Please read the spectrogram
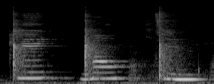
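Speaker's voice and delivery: « Clémentine » découpé très lentement en « Clé-men-tine »; syllabes détachées. Shown as a demonstration. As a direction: frapper chaque syllabe de « Clémentine », plus haut et plus fort. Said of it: "trois syllabes". (« Clémentine » scandé syllabe par syllabe, très lentement)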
